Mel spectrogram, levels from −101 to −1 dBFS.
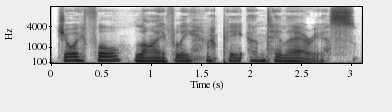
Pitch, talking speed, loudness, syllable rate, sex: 155 Hz, 95 wpm, -22 LUFS, 3.8 syllables/s, male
